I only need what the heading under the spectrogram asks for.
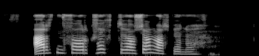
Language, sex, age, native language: Icelandic, female, 60-69, Icelandic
